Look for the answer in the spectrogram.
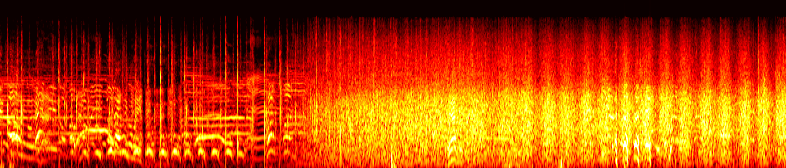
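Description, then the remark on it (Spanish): Several voices talk over each other, then a burst of sustained, dense applause from a small group, clapping for the gentlemen who have just performed a song, takes over, loud, with bits of chatter mixed in. “Estamos aplaudiéndole al señor aquí, a los caballeros.”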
